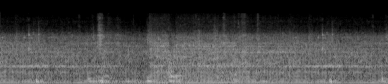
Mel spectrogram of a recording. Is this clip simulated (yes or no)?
yes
